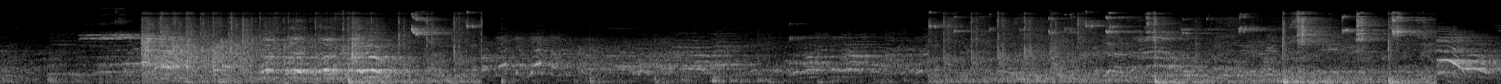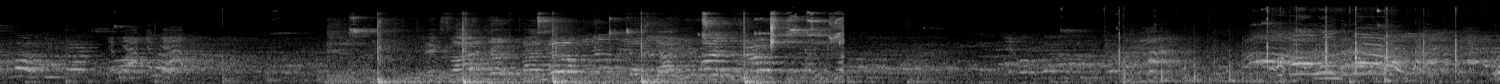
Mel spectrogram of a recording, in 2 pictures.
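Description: Basketball being dribbled and bouncing on a hardwood gym floor during play, with indistinct voices of players and spectators in a large gym.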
